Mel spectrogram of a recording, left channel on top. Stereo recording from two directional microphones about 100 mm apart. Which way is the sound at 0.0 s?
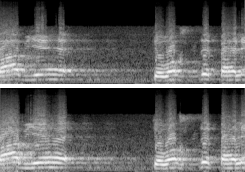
50° right (ahead or behind).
